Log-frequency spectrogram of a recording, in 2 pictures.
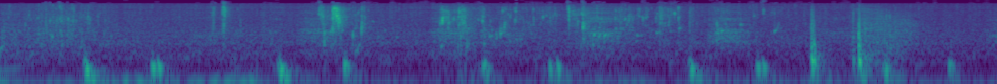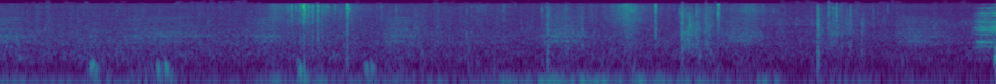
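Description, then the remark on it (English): Irregular wet footsteps squelch along as a person climbs from a river, while water drips and trickles steadily, with no voices, just the soggy steps and splashing drops. “I saw you climb from the river and came to see if you were all right.”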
